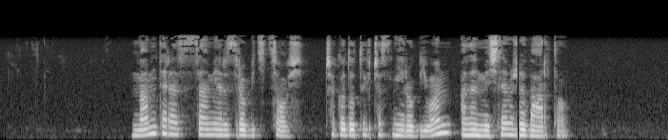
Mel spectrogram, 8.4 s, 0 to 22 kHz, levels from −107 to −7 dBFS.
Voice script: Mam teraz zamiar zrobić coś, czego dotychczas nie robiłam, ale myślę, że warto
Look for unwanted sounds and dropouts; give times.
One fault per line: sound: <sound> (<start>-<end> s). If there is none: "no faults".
sound: dropout (6.5-6.5 s)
